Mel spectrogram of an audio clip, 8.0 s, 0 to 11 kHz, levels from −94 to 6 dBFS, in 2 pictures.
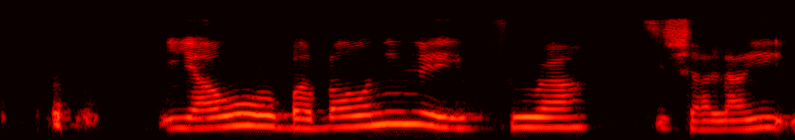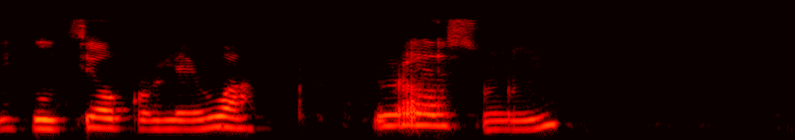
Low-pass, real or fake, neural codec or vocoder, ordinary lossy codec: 7.2 kHz; fake; codec, 16 kHz, 4 kbps, X-Codec, HuBERT features, trained on general audio; AAC, 64 kbps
